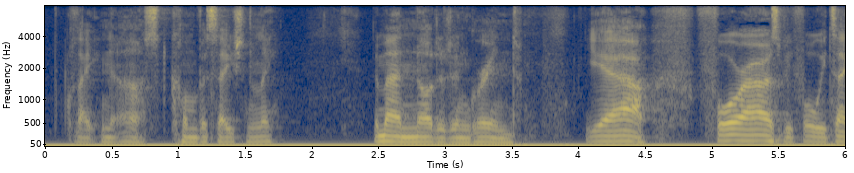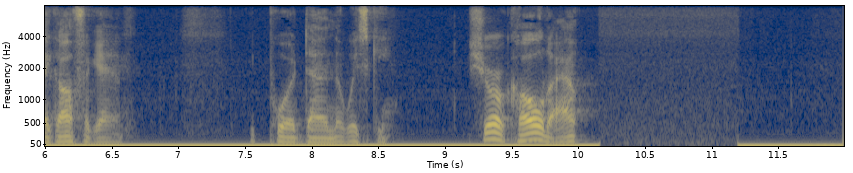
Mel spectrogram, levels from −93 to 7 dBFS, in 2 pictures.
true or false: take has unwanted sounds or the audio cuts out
false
